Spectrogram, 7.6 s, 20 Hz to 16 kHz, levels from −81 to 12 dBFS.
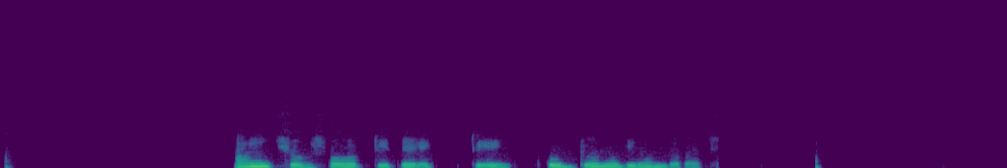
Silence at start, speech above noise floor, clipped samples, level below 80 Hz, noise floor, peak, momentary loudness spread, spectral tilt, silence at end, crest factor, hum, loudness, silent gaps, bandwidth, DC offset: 0.05 s; over 66 dB; under 0.1%; -64 dBFS; under -90 dBFS; -8 dBFS; 14 LU; -12.5 dB/octave; 2.3 s; 18 dB; none; -25 LUFS; 0.17-1.76 s, 3.38-3.42 s, 3.48-3.54 s, 3.96-4.01 s; 3.1 kHz; under 0.1%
